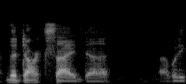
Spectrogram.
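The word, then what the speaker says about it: Darkseid: But if you watch the Justice League animated series, how do they say his name? Glenn animated series. How do they say his name? They say dark side.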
